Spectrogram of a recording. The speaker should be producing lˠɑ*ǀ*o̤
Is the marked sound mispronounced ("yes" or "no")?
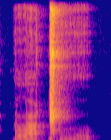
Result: yes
